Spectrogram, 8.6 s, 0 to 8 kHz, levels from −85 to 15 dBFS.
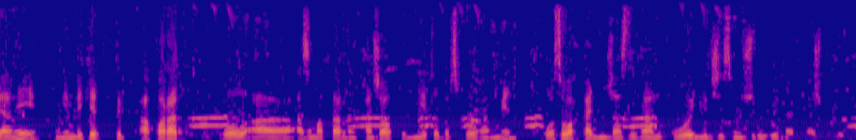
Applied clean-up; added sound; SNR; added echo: classical method spectral subtraction.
